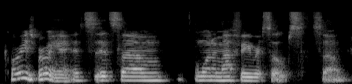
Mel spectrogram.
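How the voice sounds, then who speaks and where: A woman's voice: on the low side, moderate pace, a little mellow. A woman co-hosting a podcast in a casual, chatty style. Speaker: podcast co-host. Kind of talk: casual chat.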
